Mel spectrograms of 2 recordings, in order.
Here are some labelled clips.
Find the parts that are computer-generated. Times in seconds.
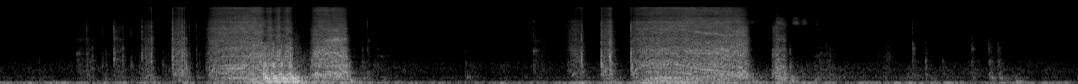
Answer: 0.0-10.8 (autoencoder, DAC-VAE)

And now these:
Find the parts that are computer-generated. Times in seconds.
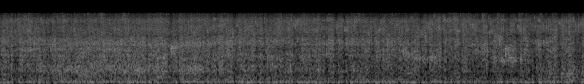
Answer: none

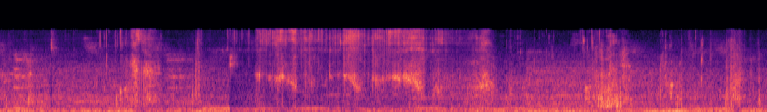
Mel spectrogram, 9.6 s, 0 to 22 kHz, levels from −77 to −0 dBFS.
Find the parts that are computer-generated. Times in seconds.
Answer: 0.0-1.0 (autoencoder, DAC-VAE); 1.7-6.1; 8.4-9.6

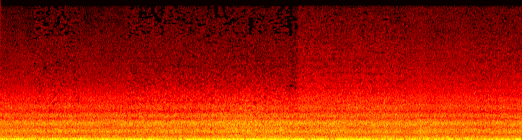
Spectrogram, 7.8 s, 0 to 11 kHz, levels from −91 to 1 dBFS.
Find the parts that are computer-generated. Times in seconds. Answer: 0.0-0.5 (autoencoder, DAC-VAE); 1.2-1.9; 6.1-7.1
